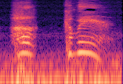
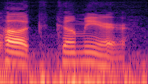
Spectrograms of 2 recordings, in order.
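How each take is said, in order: First: It is said with lively, expressive intonation. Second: It is said in a flat, monotone voice. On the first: The reader brings the character to life. The speaker calls it right. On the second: The reader is just reading the words out. The speaker calls it wrong.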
